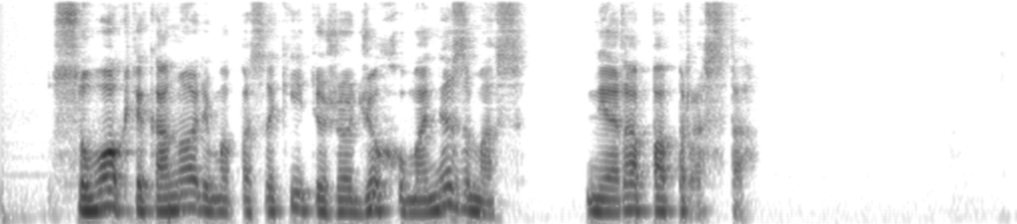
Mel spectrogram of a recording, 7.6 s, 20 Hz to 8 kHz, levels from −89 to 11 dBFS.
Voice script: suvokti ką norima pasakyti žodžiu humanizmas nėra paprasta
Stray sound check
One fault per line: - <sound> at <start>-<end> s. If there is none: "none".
none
